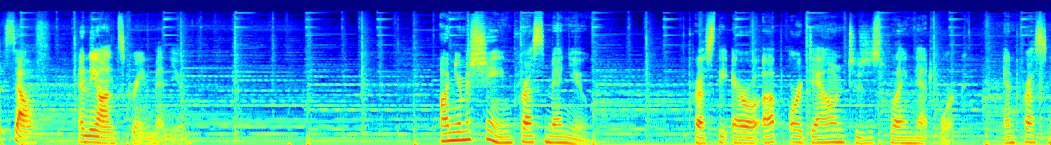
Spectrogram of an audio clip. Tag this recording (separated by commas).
Speech, Music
